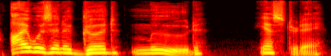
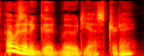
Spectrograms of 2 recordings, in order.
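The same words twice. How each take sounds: First: Higher, spaced out, pausing before the last word; careful model answer. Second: Fast, run-together delivery; quick natural repeat. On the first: Teacher models answer for learners, careful and higher. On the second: Teacher repeats model answer at natural speed, quick and connected. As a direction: say it quickly in one breath group. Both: Shown as a demonstration.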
